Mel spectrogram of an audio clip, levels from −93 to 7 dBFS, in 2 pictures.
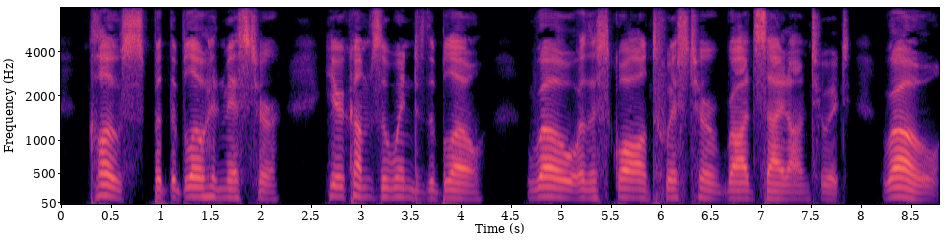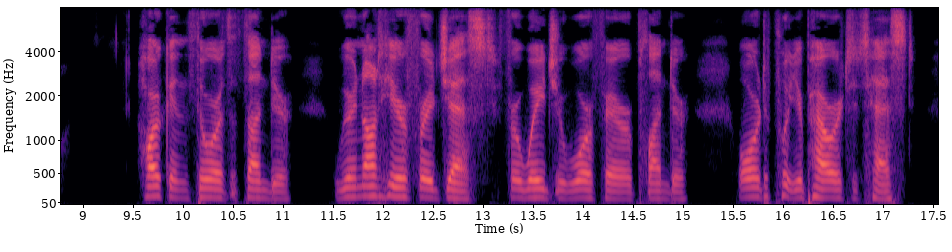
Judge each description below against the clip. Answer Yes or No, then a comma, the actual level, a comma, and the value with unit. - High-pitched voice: No, low, 125 Hz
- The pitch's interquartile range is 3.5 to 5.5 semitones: No, average, 3.0 semitones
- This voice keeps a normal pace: Yes, average, 170 wpm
